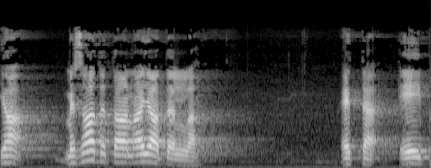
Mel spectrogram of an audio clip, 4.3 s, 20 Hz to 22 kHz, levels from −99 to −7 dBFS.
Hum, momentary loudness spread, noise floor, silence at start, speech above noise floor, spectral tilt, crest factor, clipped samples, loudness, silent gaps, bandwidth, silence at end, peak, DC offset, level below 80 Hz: none; 9 LU; -64 dBFS; 0 s; 39 dB; -2 dB/octave; 22 dB; under 0.1%; -24 LUFS; none; 11.5 kHz; 0 s; -6 dBFS; under 0.1%; -70 dBFS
